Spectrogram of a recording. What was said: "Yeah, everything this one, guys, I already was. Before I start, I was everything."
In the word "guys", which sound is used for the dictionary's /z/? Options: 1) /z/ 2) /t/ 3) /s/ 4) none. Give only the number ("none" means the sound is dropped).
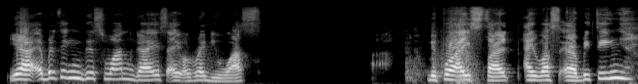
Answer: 3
